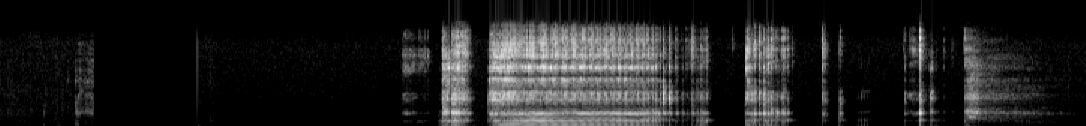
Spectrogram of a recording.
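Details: Smoky burps after inhaling smoke: one long, loud, rumbling belch followed by several shorter belching bursts. Burping.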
